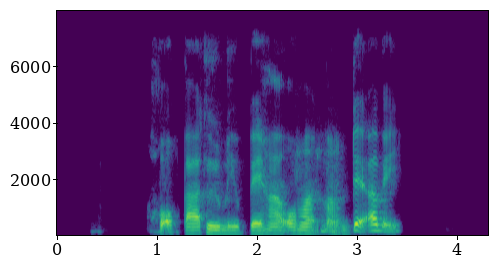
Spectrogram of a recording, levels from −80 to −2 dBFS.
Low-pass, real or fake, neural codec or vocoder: 7.2 kHz; fake; autoencoder, 22.05 kHz, a latent of 192 numbers a frame, VITS, trained on one speaker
